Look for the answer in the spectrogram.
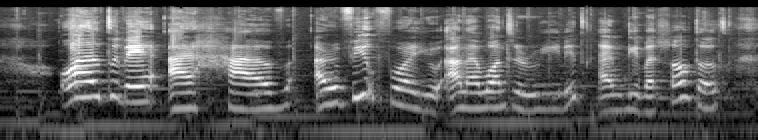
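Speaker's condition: Cerebral palsy

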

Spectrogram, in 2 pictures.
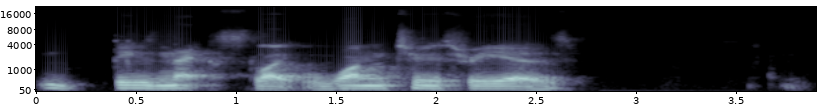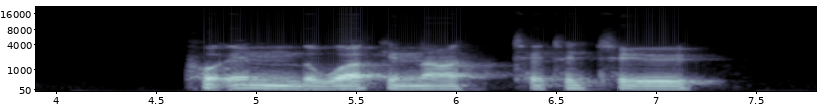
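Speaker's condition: Stutter; pauses a bit, blocks at certain points; repeated words, prolonged sounds

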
